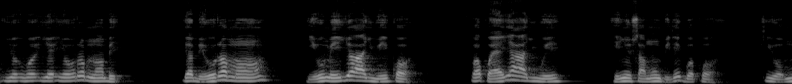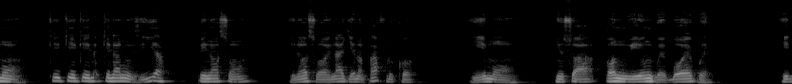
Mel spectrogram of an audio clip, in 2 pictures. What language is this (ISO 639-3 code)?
kqo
